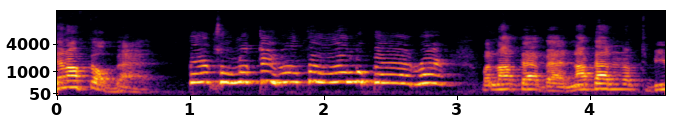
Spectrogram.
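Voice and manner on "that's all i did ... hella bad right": hammed-up high wail of regret; mock whine. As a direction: whimper it like a guilty child. Mock whining about feeling bad.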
